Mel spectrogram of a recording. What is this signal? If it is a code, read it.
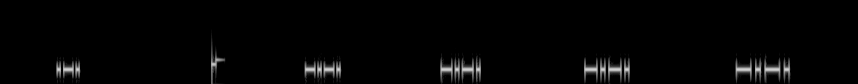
Morse code, heard as a keyed tone, about 31 wpm, spaced as for 8 wpm, 700 Hz. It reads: R CCCC
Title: Speed-Racing Single Letters 25wpm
